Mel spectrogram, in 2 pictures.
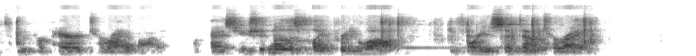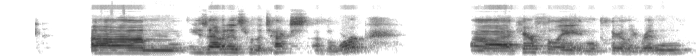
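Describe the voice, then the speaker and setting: An American man speaks as a college instructor in a slightly high voice. He explains things informally and hesitantly, in an easygoing way with mid-sentence pauses. The sound is echoey and muffled, picked up at a distance from the mic in a classroom. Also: darkish tone. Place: classroom with students.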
